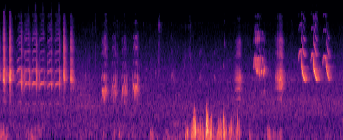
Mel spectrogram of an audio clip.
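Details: A Common Myna on Langkawi, Malaysia, near Kuah, strings together varied mimicked calls, one individual copying at least four species: fast buzzy chatter, short repeated notes, a harsh low burst, then bright whistled swoops.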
